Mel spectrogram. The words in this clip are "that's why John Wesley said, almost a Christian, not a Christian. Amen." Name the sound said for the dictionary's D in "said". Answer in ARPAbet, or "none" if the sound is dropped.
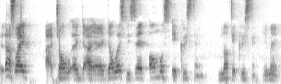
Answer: D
